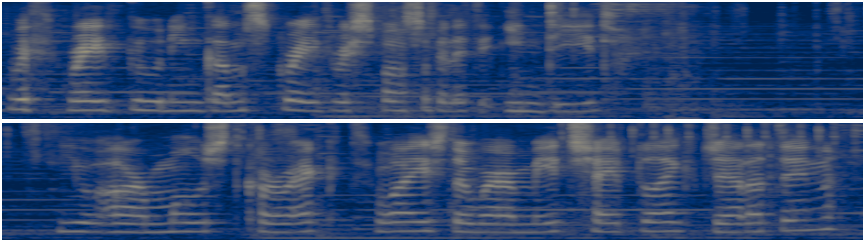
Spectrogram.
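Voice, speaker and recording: A woman with a fairly high voice talks casually as she streams a game. Her manner is playful and informal, with some loose swearing. Music plays behind her. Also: little pitch movement, unhurried. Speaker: live streamer playing an online game. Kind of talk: casual gaming livestream chat.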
